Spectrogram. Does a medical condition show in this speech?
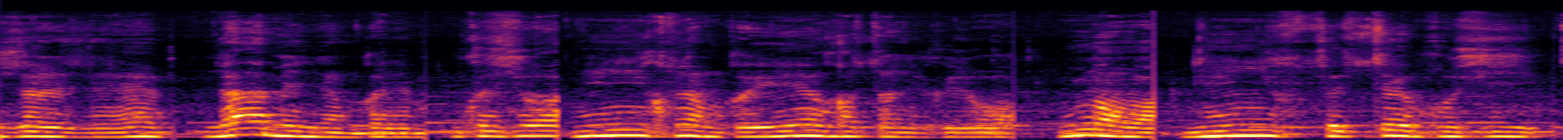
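Yes: tongue cancer, partial glossectomy.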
